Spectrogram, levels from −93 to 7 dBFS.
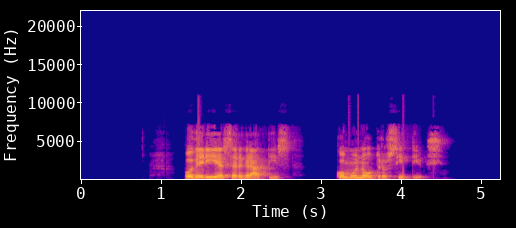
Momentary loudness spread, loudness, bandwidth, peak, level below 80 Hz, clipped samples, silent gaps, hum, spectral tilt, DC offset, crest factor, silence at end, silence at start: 17 LU; -15 LUFS; 10.5 kHz; 0 dBFS; -50 dBFS; under 0.1%; 2.83-3.19 s; none; -4.5 dB/octave; under 0.1%; 18 dB; 0.75 s; 1.3 s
